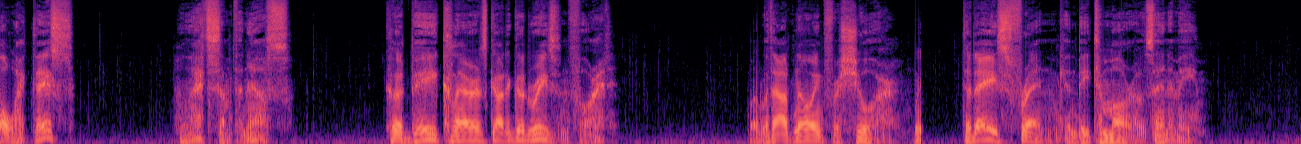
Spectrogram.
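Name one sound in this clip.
A middle-aged man speaks calmly in a deep voice, close by.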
